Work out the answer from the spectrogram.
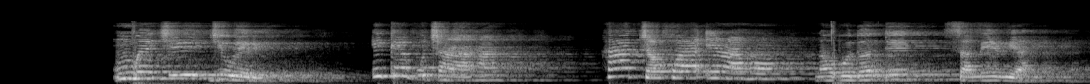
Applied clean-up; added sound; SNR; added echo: neural separator model SepFormer DNS4.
